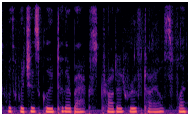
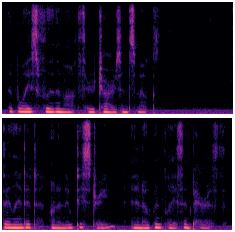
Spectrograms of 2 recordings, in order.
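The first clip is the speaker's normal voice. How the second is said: usual speaking voice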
